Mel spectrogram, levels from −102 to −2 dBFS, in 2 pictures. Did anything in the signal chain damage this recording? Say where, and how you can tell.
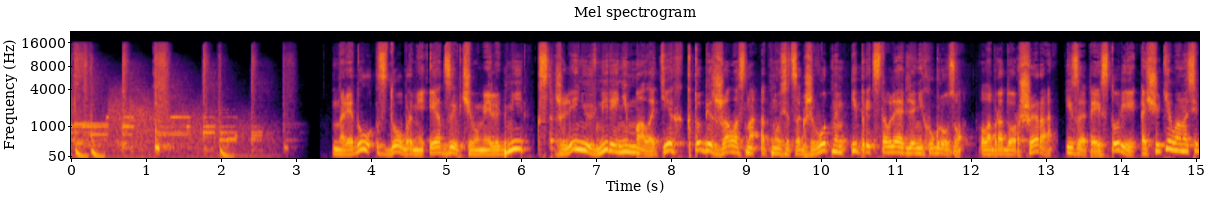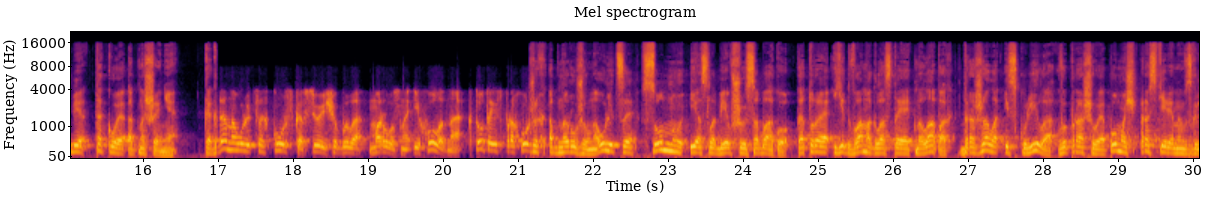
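Yes. At 5.15 to 5.20 s the network delivered a packet late and the jitter buffer ran dry, a short stall from a late packet. The receiver held the last sound for 20 ms and resumed where it left off, so nothing is lost. The delay grew by 20 ms, heard as a sound held slightly too long.

From 5.74 to 6.48 s there is repeated packet loss, giving a robotic sound. Six separate gaps, the longest 42 ms, were patched by extending the previous audio. Concealment covers about a quarter of that span and 120 ms is gone, so the passage sounds choppy, with pieces missing.

At 7.49 to 7.56 s a short concealed packet loss occurs. About 40 ms never reached the decoder in time, and the receiver synthesised 42 ms from the preceding audio before blending back. The result is a quick smear or wobble, with that fragment missing.

From 11.30 to 11.69 s a jitter buffer speed-up trims excess queued audio. The receiver cut out several short pitch-period slices, about 40 ms in total, so playback runs at 109% speed with unchanged pitch. 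That stretch sounds slightly rushed.

From 16.98 to 21.16 s the input was likely switched to a poorer device at the capture stage. The change is instant, with no gap. Content above 3.8 kHz vanishes, the level drops by about 5 dB, and a new noise floor appears about 40 dB down, making the sound dull and boxy.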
